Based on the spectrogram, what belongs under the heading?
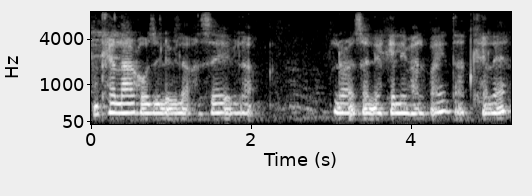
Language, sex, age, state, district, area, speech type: Assamese, female, 30-45, Assam, Udalguri, rural, spontaneous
